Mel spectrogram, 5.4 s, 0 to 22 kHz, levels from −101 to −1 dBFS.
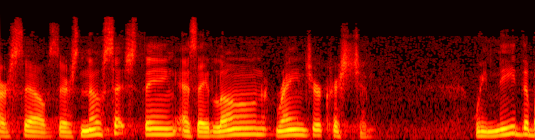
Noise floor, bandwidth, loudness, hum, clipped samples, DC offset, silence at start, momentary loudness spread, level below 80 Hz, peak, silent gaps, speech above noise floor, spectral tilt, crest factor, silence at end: -69 dBFS; 13 kHz; -35 LUFS; none; under 0.1%; under 0.1%; 0 s; 9 LU; -76 dBFS; -20 dBFS; none; 35 dB; -6.5 dB/octave; 16 dB; 0 s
